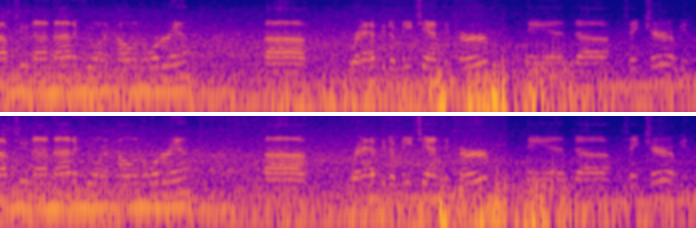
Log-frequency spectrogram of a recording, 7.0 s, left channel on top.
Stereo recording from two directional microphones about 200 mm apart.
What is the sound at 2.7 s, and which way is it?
Speech, 5° left (ahead or behind).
